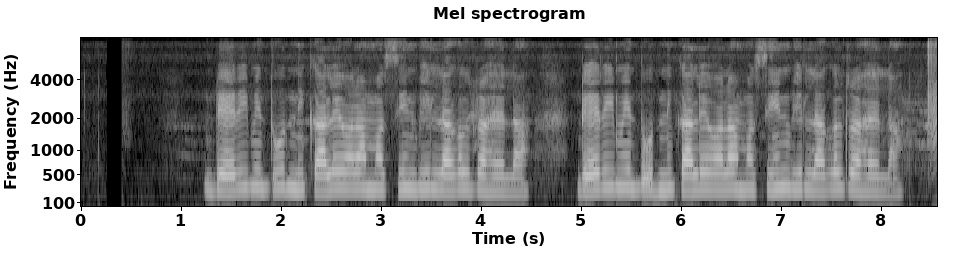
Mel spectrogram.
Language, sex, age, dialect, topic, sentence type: Bhojpuri, female, 31-35, Western, agriculture, statement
